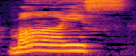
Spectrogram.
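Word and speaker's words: maïs: Mais. Kenapa I-nya dibaca dan S-nya dibaca? I karena di atas I ada titik 2. Karena I-nya I trema. Maka jadi mais.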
